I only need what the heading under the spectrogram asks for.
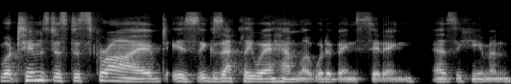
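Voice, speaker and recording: Against a quiet background, someone with an Australian accent speaks at a fairly slow pace with lively intonation. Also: woman. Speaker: podcast host and actor. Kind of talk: casual interview chat.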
